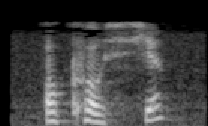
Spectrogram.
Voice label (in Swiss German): "akacie", Bas Rhin; vin; acacia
